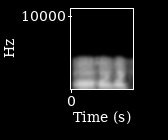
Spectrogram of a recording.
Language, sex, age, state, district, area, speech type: Assamese, male, 18-30, Assam, Sivasagar, urban, conversation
